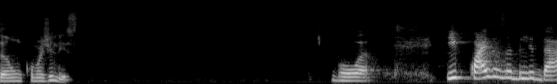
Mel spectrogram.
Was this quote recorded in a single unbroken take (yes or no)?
yes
